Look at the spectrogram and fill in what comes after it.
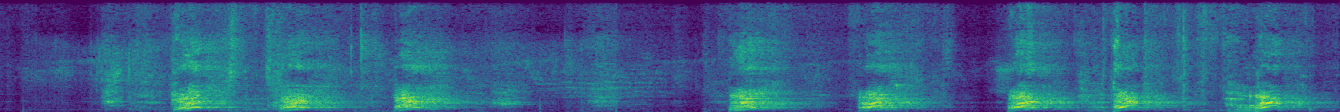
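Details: Leo, a German Shepherd, playing in a flower-filled home courtyard; a run of loud, harsh barks in quick bursts, some doubled, with short pauses between groups.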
